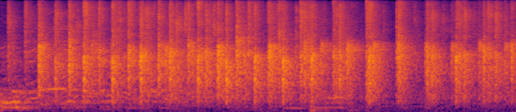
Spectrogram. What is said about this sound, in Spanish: Amén. una ofrenda de palmas al Señor.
